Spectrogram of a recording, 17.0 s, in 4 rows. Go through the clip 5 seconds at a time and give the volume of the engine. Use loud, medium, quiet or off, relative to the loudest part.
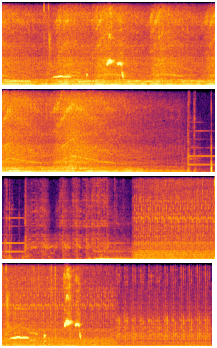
loud, medium, medium, quiet.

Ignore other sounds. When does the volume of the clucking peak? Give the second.
14 s.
